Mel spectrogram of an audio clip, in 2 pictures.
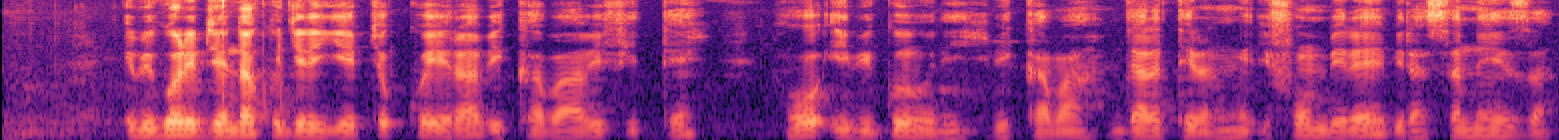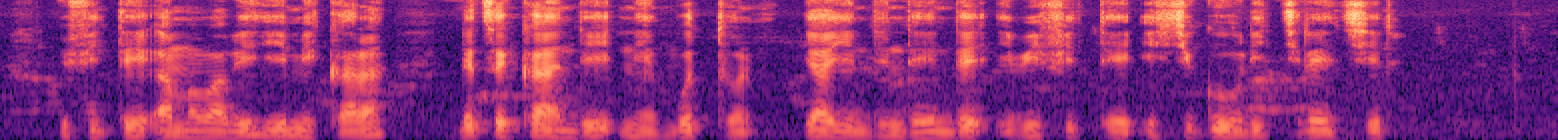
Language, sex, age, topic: Kinyarwanda, female, 18-24, agriculture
